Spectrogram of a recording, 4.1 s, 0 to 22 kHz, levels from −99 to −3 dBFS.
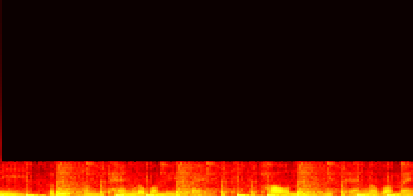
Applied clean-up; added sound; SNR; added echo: none; Drum / Drum kit; -3 dB; none.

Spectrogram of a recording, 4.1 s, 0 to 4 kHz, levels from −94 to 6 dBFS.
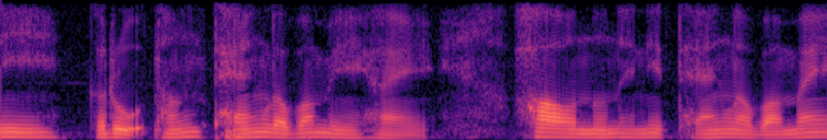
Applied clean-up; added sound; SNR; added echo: none; none; none; none.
